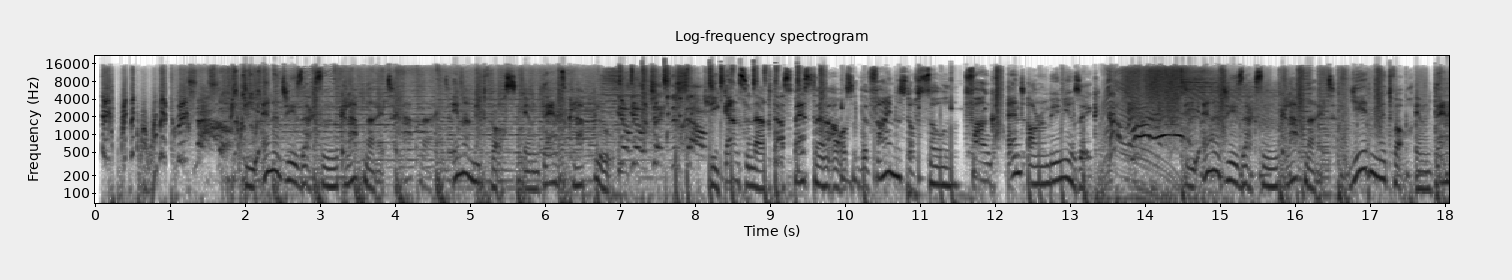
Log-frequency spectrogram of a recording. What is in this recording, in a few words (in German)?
Radiospot; Tanzclub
